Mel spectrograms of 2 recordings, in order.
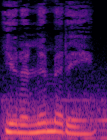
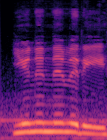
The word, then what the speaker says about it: unanimity: How do you say it? Unanimity. Unanimity, thank you. As in unanimous, gotcha, okay.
